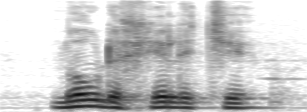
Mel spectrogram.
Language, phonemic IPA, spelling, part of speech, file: Dutch, /ˈmodəˌɣrɪləcə/, modegrilletje, noun, Nl-modegrilletje.ogg
- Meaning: diminutive of modegril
